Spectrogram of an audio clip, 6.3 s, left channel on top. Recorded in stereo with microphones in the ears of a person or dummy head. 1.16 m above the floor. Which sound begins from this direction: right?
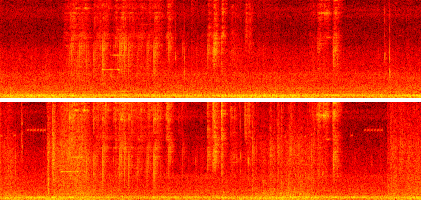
Keys jangling, at 0.9 s.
